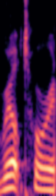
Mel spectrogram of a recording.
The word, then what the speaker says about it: realtor: Now that we've taught the rest of the industry that realtor is a 2-syllable word, now we know how to properly spell wrought iron fence.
